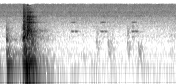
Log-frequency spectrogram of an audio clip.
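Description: A sharp thump on a hard surface about a third of a second in, then light clicking handling noises and three faint, short high beeps.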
